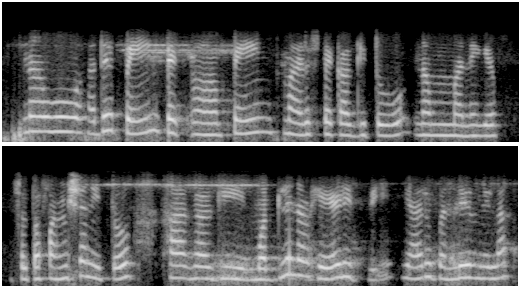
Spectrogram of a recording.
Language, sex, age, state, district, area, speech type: Kannada, female, 18-30, Karnataka, Hassan, urban, conversation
